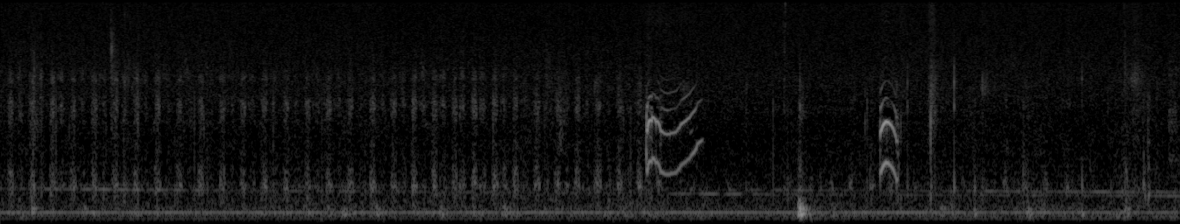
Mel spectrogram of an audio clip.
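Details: Yassi, a Maltipoo puppy, gives two short, high, wavering whimpers about two seconds apart, after a person softly calls its name in Arabic, over a steady low electrical hum.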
